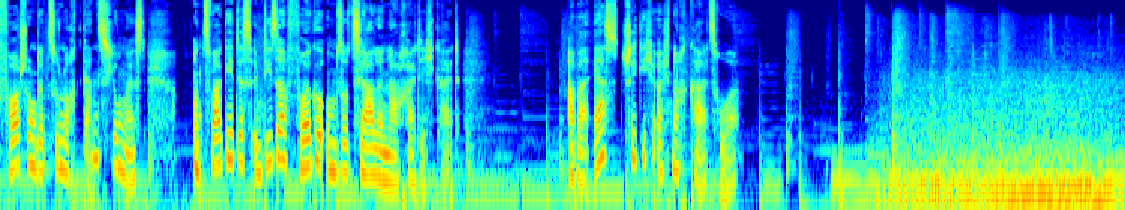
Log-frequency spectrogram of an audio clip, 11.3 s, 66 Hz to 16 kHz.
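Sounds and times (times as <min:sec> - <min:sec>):
speech: 0:00.0 - 0:04.9, 0:05.7 - 0:08.5
heavy vehicle rumbling past on a busy road: 0:08.5 - 0:11.2
broadband traffic roar: 0:08.8 - 0:11.2.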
